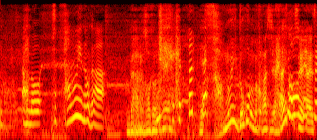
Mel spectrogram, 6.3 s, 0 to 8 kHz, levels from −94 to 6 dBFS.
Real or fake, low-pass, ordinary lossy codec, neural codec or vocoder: fake; 7.2 kHz; none; autoencoder, 48 kHz, 32 numbers a frame, DAC-VAE, trained on Japanese speech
